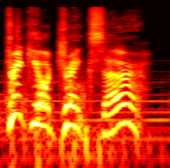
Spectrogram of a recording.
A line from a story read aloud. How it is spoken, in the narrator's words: screamed again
